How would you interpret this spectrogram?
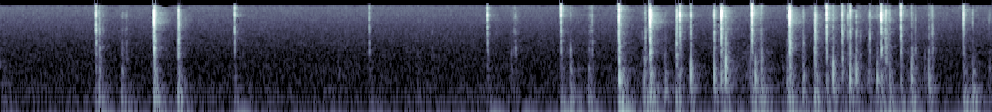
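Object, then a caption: Laptop keyboard with plastic keys in aluminium body. Long acrylic nail tips tap and type with both hands on a backlit MacBook Pro keyboard, its low-profile plastic keycaps set in a silver aluminum body. Sparse, sharp, bright clicks open the clip, then grow into a denser, faster run of crisp taps with very short decay.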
